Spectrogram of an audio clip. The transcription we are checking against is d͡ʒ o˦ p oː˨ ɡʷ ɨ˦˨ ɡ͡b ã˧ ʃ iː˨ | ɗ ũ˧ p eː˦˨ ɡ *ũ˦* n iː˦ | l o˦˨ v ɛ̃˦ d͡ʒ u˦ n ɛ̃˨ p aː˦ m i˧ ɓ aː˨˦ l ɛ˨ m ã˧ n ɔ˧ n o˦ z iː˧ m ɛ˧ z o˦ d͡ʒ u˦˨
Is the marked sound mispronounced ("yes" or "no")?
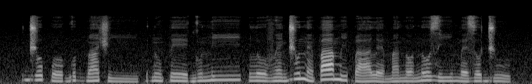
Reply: no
